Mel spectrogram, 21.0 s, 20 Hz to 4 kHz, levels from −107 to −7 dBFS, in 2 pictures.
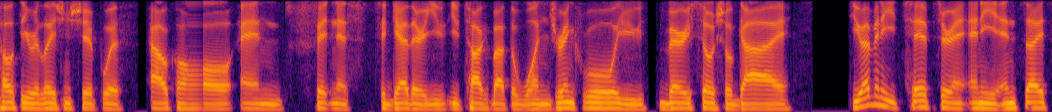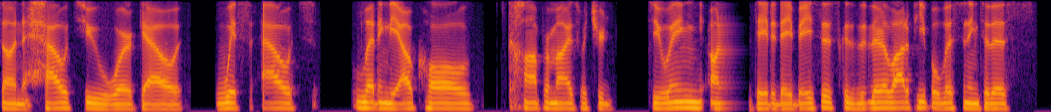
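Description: At 1.9 s, right after "relationship with", the sound is briefly smeared into a held, fading tone for about 125 ms before resuming at "and fitness together", with roughly 120 ms of speech gone. This is a burst of packet loss: several consecutive packets were lost, and the receiver stretched the last sound to bridge the gap.

From 17.47 to 17.67 s the audio turns choppy, broken by four short holes (the longest 22 ms) that are patched for about a third of that span. This is repeated packet loss: each missing packet is covered by repeating the previous sound, and the next loss follows almost immediately.

Right after, from 17.71 to 18.02 s, the last sound is drawn out and fades. About 70 ms of silence follows before the audio picks up at "to day basis", with roughly 0.3 s lost. The likely cause is a long network dropout in which nothing arrived for that stretch.

Throughout the clip, the call path passes nothing above 4 kHz, which fits a 64 kbps G.711 narrowband codec.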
